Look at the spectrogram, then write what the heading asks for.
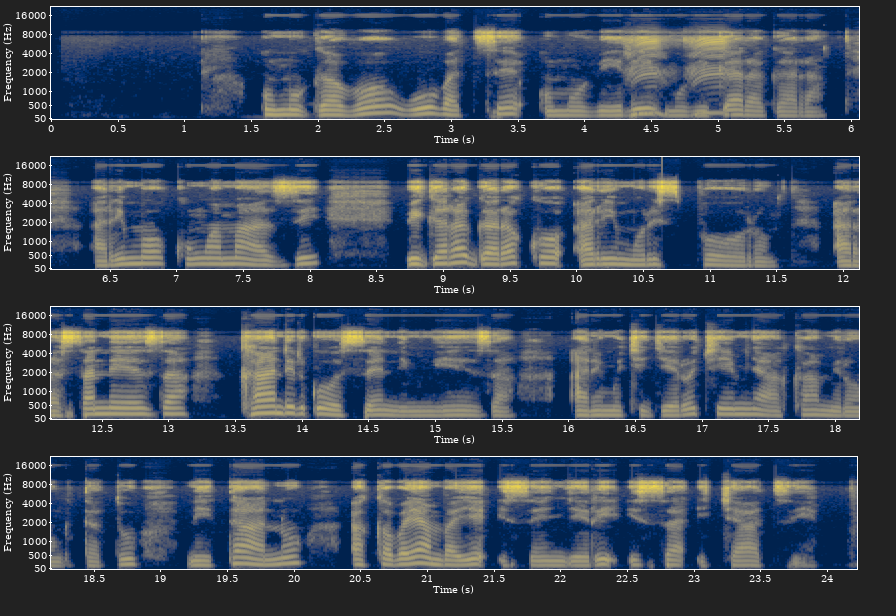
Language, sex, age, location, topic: Kinyarwanda, female, 18-24, Kigali, health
